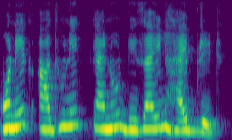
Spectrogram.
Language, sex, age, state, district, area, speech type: Bengali, female, 18-30, West Bengal, North 24 Parganas, rural, read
